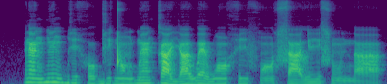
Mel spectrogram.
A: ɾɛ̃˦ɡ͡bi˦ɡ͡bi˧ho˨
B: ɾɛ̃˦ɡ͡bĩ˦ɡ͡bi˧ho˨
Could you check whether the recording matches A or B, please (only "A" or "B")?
B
